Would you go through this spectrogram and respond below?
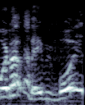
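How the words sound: It sounds relaxed and natural.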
